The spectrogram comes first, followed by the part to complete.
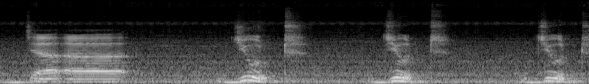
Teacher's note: ये भी वाइब्रेट करता है, तो हम इसको कहेंगे कि ये वॉइस्ड है और पैलेटल साउंड है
